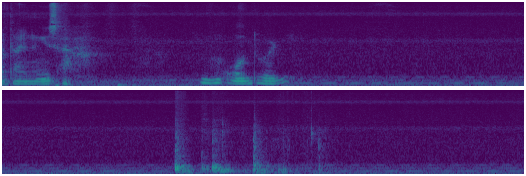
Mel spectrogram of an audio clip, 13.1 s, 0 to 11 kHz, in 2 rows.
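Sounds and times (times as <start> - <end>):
steady low hum: 0.0 - 13.0
plastic enclosures knocking: 8.6 - 10.6.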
